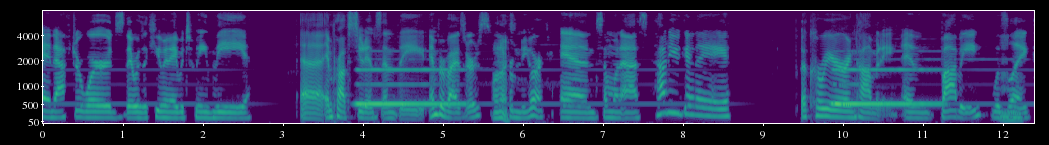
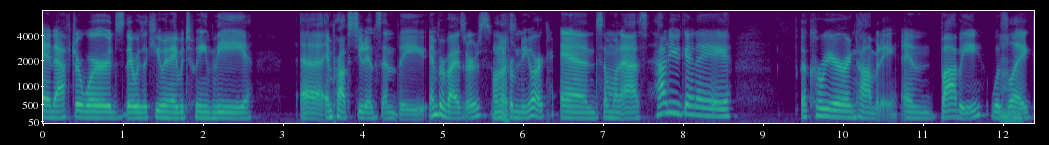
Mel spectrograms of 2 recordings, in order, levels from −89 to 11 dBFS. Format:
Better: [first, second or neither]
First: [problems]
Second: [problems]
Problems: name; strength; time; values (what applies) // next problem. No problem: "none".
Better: second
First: noise reduction (classical method spectral subtraction)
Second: none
